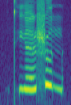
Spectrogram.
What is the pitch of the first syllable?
rising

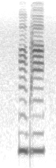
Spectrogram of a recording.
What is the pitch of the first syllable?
high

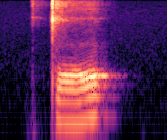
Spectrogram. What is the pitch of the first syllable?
rising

